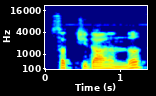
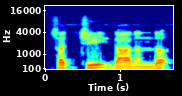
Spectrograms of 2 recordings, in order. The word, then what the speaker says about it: Satchidananda: Sat, it comes in Satchidananda, or sometimes we spell it at Satchidananda. Sa, half cha, then cha, ikar, Satchidananda.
